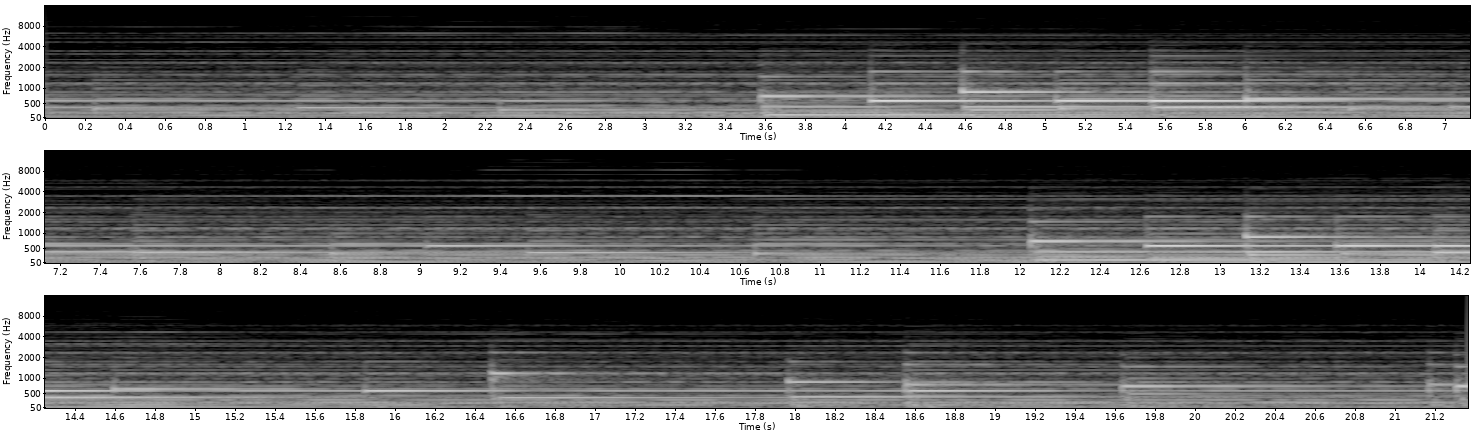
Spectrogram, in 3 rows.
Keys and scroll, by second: 6.6 ctrl+shift+q.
